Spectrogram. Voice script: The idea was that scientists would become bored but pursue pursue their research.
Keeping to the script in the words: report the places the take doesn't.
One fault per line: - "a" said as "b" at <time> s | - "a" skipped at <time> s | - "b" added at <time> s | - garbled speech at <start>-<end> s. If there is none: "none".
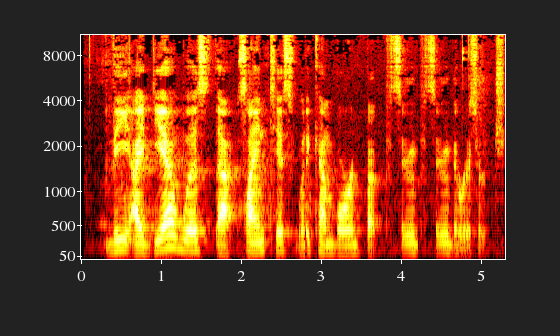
none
